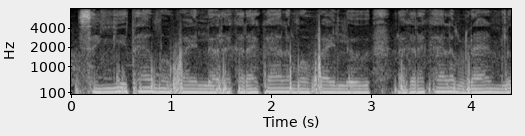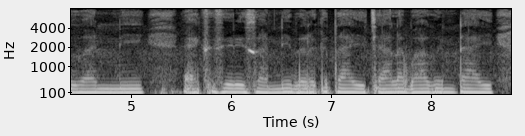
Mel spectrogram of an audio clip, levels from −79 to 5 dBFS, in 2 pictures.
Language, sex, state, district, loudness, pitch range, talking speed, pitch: Telugu, male, Andhra Pradesh, Chittoor, -17 LUFS, 120-130 Hz, 100 wpm, 120 Hz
